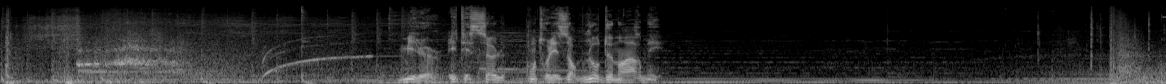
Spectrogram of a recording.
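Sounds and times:
fleeing van tires screeching loudly during a police chase: 0.4s - 2.6s
rising siren-like wail: 2.6s - 6.1s
speech: 4.0s - 6.7s.

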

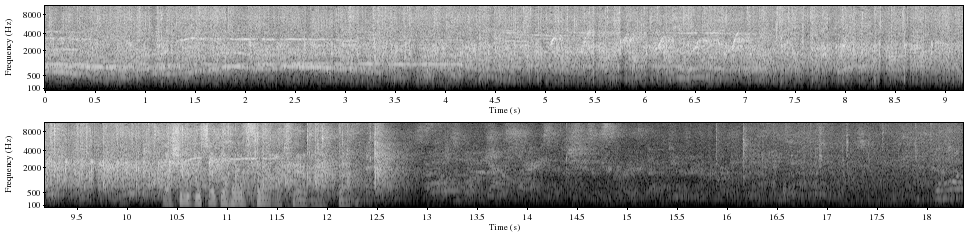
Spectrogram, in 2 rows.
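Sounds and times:
audience whistles or cheers: 0.0s - 8.1s, 10.2s - 11.6s
audience applause: 0.0s - 12.8s
speech: 10.5s - 12.6s.

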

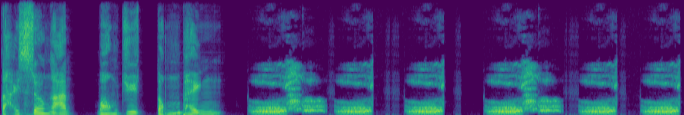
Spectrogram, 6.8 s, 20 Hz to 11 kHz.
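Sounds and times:
speech: 0.1s - 6.0s
dog barking with a growling edge: 2.5s - 6.8s.

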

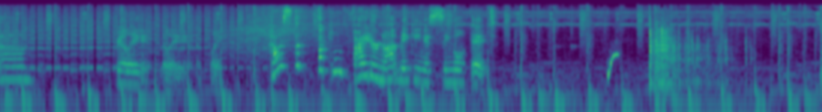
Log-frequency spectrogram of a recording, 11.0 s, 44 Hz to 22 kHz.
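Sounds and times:
speech: 1.6s - 6.7s
dice rolled for a game attack rattling across a hard surface: 8.7s - 10.1s.

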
